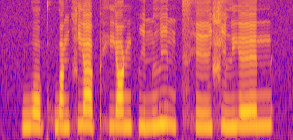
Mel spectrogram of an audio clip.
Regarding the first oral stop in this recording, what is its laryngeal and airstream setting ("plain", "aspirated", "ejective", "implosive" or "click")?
aspirated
